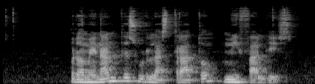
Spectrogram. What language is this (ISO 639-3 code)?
epo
